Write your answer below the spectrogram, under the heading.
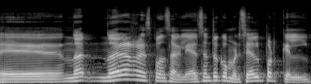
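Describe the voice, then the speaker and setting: Here a man speaks at a fairly high pitch. His intonation is lively and his pace moderate. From Guatemala. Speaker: podcast host. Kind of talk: casual chat; interview answer. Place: studio. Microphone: studio mic.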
